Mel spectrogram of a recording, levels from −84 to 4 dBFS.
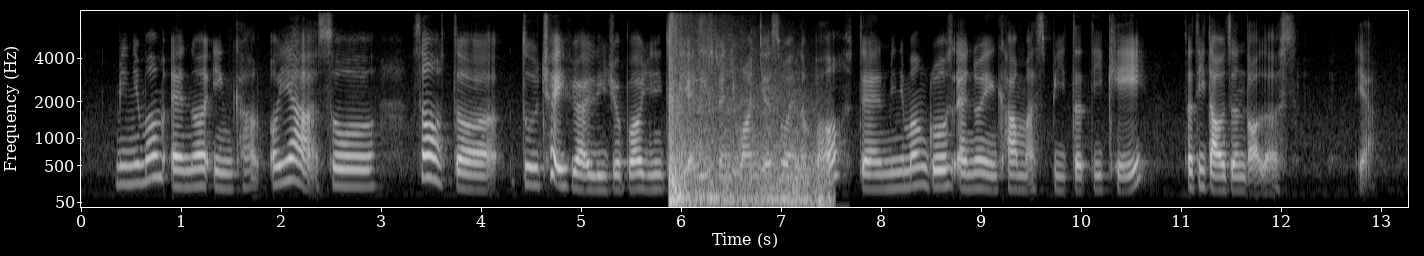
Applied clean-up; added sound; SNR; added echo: none; Boom; 0 dB; none.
